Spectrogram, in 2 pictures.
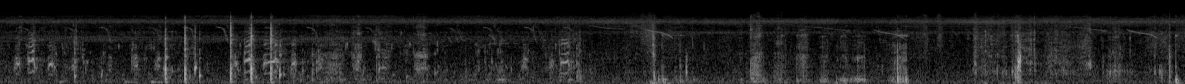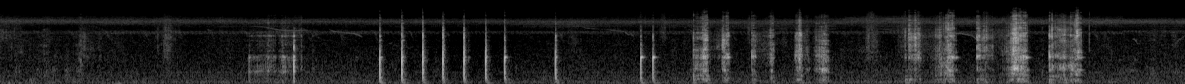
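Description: A trowel scrapes and taps on bricks and wet mortar.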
